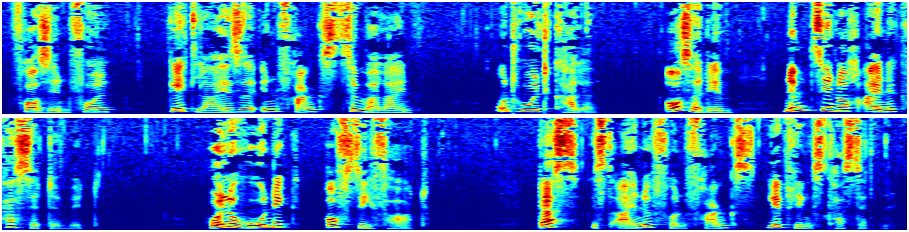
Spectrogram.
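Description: A woman narrating a children's audiobook in a calm, measured reading voice. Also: on the high side. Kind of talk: scripted children's story narration.

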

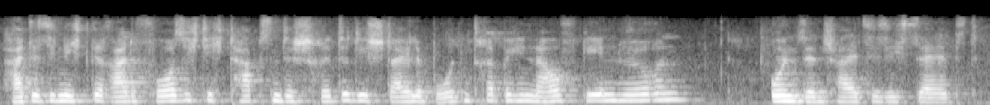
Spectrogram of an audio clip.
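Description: A woman narrating a children's story with an expressive reading manner. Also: fairly low pitch, normal speed.

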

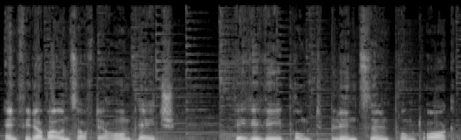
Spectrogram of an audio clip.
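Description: Male announcer, low voice, scripted outro over faint music. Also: vocal fry. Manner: steady, spells out addresses slowly. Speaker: podcast announcer.

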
